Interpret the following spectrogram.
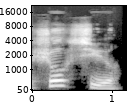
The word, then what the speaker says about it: chaussure: Dans le mot chaussure, le S à la fin de chaussure est muet.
